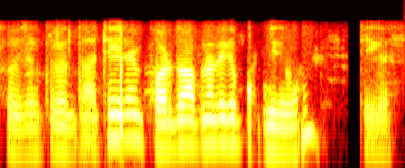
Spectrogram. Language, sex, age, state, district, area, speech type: Bengali, male, 45-60, West Bengal, Uttar Dinajpur, urban, conversation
